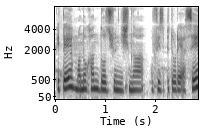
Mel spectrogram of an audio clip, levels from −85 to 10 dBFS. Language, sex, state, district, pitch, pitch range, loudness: Nagamese, female, Nagaland, Kohima, 215 Hz, 205-235 Hz, -17 LUFS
